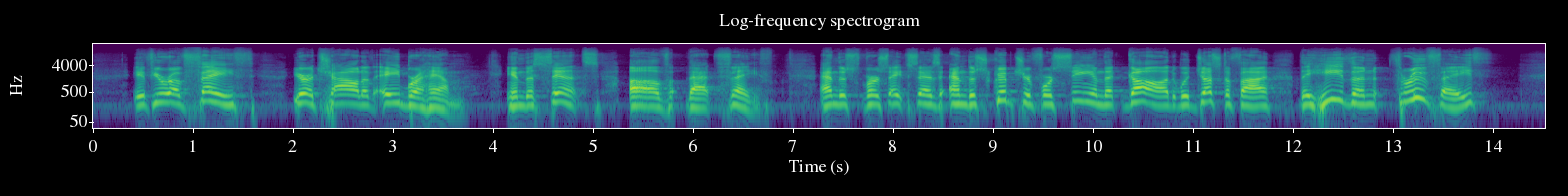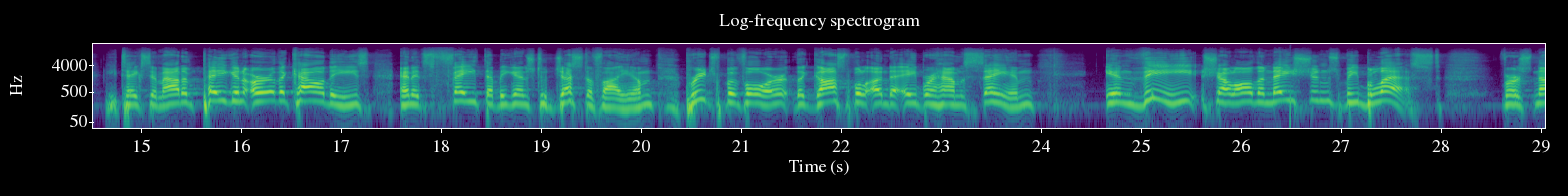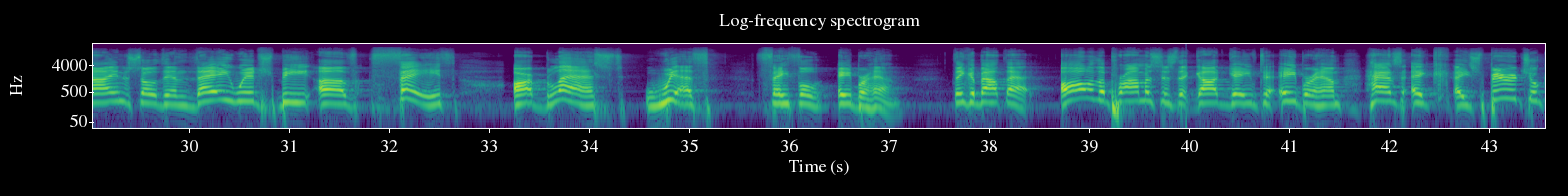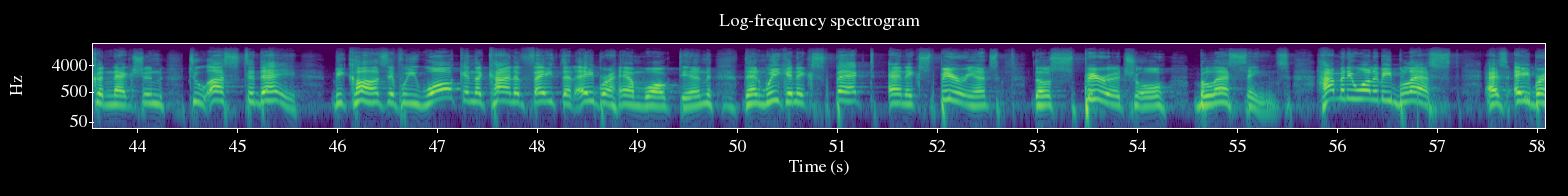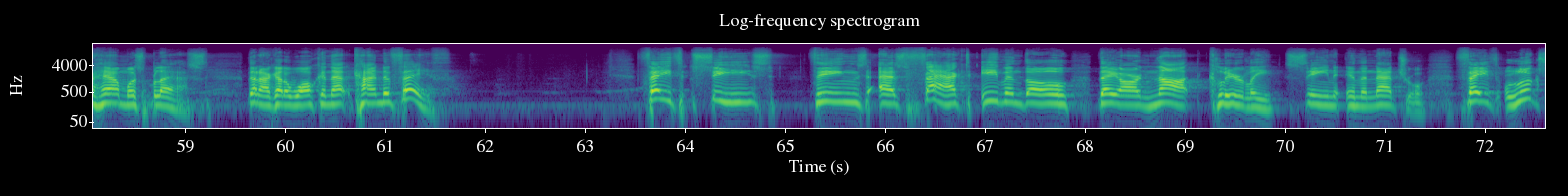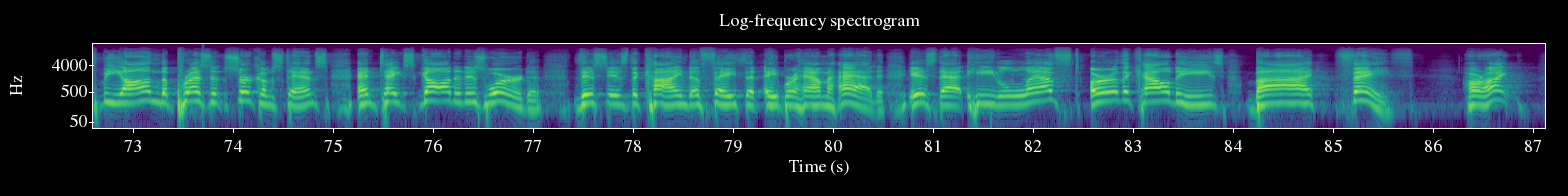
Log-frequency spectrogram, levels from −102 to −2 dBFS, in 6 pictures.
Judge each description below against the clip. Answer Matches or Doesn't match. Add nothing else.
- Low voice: Doesn't match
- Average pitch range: Matches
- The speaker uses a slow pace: Matches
